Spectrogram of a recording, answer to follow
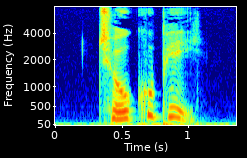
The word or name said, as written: togkupé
